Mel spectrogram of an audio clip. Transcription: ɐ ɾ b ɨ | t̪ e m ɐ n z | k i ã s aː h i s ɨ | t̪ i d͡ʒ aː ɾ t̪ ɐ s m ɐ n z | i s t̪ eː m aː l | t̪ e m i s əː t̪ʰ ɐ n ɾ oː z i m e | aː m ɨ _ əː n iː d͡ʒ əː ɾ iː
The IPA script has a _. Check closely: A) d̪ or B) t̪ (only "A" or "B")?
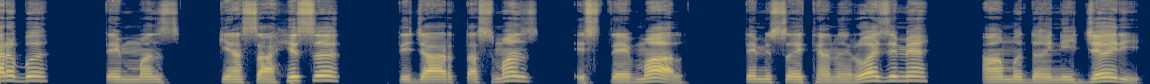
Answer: A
